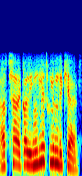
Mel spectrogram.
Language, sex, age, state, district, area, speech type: Odia, male, 45-60, Odisha, Bhadrak, rural, conversation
